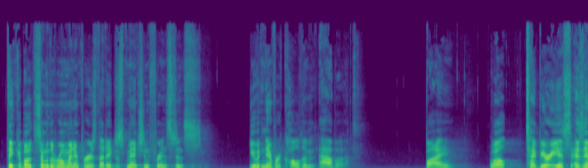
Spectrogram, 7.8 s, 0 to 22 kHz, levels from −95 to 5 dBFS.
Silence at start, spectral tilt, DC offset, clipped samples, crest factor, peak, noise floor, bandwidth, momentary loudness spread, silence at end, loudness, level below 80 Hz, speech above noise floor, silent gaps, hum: 0.1 s; -4 dB/octave; under 0.1%; under 0.1%; 22 dB; 0 dBFS; -81 dBFS; 19.5 kHz; 14 LU; 0 s; -21 LUFS; -76 dBFS; 61 dB; none; none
